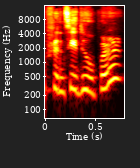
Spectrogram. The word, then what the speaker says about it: Princy Dhupar: Uh so, to your audience, I'm Princy Dhooper. Uh Kevin pronounced my name greatly though.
